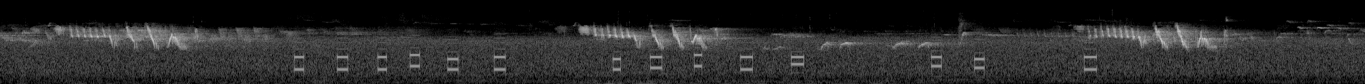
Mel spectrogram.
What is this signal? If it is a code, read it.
DTMF, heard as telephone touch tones, dialled by hand, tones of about 100 ms, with phone line noise. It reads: 222912 15920 84 2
